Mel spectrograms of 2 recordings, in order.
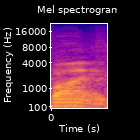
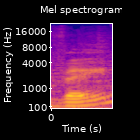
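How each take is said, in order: First: The vowel sounds like the one in 'vine'. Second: The vowel sounds like the one in 'vain'. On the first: It is read as a German word. "or vine? ... if it's vine like German" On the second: It is the English word for a seam of ore. "Pronounce it vein? Is it vein"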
